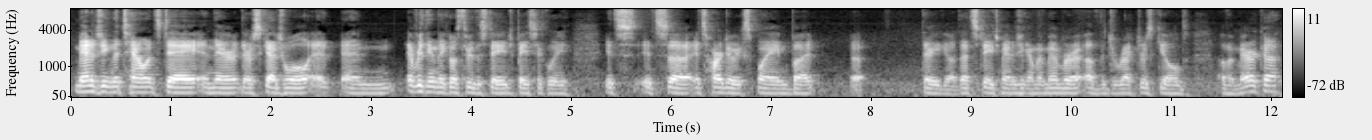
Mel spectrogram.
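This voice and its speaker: A man's voice: mid-range voice, steady tone, brisk, a bit bright. Casual man in his forties. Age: 40s. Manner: rambling, self-interrupting explanations. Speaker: co-host of a couple's channel. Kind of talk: casual chat.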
